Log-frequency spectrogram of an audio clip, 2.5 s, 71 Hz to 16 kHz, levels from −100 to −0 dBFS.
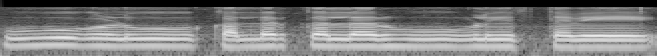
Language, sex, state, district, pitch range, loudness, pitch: Kannada, female, Karnataka, Shimoga, 180-190 Hz, -16 LUFS, 185 Hz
